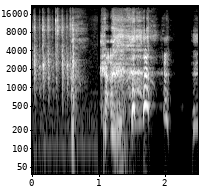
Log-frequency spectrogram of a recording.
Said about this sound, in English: You got to get a mechanical keyboard so you can do the bit like I do.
